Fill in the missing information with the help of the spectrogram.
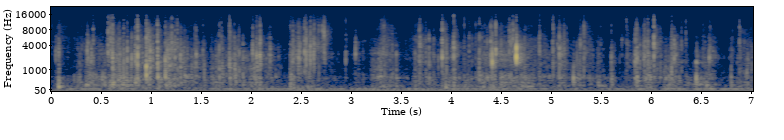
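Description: Fingertips hold and fold a sheet of metallic gold foil wrapping paper, making dense, bright crinkling and tearing-like crackles. The quiet, continuous rustle is broken by sharp snaps, with a louder crack near the middle, over a faint low hum.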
